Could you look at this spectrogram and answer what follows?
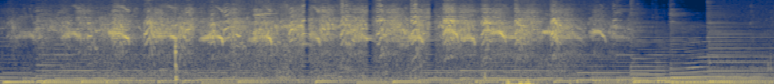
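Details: Brown Cacholote, a noisy bird usually in pairs, duetting with loud, harsh, scratchy chatter poured out rapidly and continuously, with soft background music underneath and ringing music tones at the close.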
